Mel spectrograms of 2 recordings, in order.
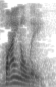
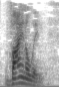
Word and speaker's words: Vinally: The name of the company is called Vinally, rhymes with finally, Vinally.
